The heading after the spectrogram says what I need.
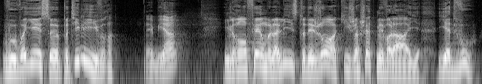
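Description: A man reading an audiobook, voicing an irritable middle-aged goose seller who talks gruffly and boastfully. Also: on the high side, very animated, normal speed, voice pushed up. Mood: mocking.

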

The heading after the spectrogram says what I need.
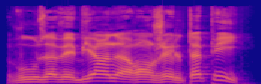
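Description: A man's voice: medium pitch, takes it slowly, smooth, pitched above the performer's own voice, close to an everyday voice. A man doing a cool, clipped detective. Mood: composed. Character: sharp, composed male detective.

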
